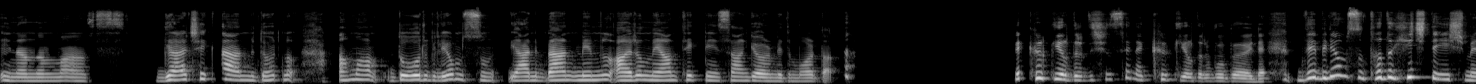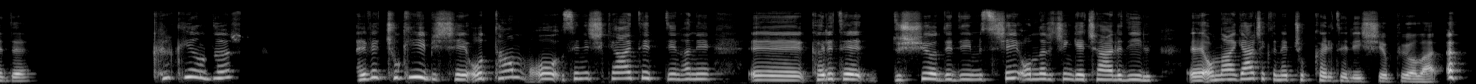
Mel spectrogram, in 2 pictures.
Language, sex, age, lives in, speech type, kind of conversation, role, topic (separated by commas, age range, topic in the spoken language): Turkish, female, 45-49, France, conversation, podcast, host, Sokak yemeklerini keşfetmeyi en çok nasıl seversin?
